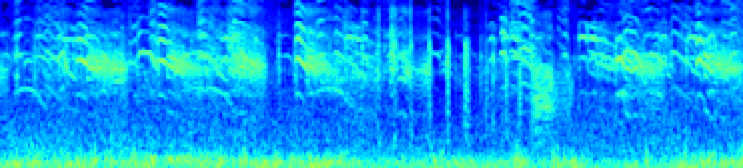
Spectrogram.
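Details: Arctic tern (Sterna paradisaea) from a family of four: harsh, grating, high, scratchy calls about once a second over a steady low rumble of wind.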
